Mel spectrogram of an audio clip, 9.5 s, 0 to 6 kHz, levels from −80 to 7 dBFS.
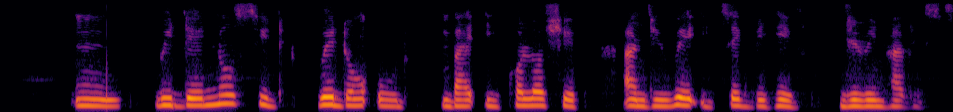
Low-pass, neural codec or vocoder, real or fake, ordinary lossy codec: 5.4 kHz; none; real; none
